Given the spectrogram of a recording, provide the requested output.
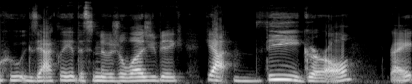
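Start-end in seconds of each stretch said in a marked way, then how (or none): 2.0-3.6 slow, loud stress on the word "the". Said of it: "this would be a girl that you should know".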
